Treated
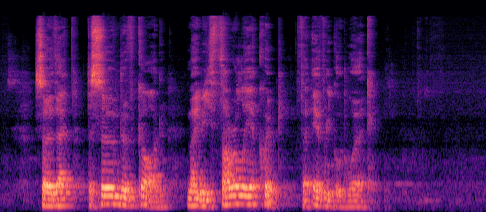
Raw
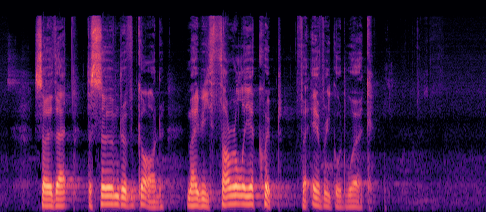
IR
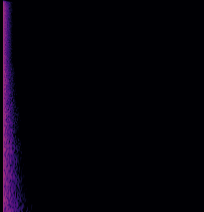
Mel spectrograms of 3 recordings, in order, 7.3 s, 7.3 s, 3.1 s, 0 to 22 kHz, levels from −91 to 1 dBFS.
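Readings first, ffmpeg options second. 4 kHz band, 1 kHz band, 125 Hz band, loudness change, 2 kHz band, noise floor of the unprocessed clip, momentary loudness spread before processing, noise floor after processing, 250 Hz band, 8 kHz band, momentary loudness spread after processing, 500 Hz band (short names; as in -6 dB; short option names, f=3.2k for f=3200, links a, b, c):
+1.5 dB, +2.5 dB, +2.0 dB, +1.5 dB, +1.5 dB, -58 dBFS, 14 LU, -56 dBFS, +2.5 dB, +0.5 dB, 16 LU, +1.5 dB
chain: -filter_complex "[1:a]atrim=start_sample=2205,afade=t=out:st=0.2:d=0.01,atrim=end_sample=9261[a];[0:a][a]afir=irnorm=-1:irlink=0"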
